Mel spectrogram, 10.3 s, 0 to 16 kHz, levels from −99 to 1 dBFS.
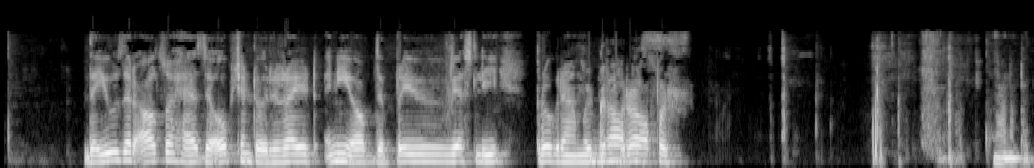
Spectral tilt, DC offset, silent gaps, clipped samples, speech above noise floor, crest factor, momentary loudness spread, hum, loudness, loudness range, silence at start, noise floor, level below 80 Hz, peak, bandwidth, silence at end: -8 dB/octave; under 0.1%; none; under 0.1%; 63 dB; 14 dB; 15 LU; none; -12 LUFS; 12 LU; 0.85 s; -74 dBFS; -52 dBFS; 0 dBFS; 7.6 kHz; 0 s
